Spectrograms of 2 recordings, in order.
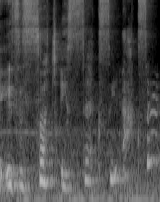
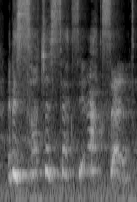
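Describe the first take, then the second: First: Softly lowered volume, slightly lifted pitch; soft admiration. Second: High-pitched, playful swoon; playful high repeat. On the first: Real, not acted. Vlogger admiring the British accent to viewers, soft admiration. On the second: Pretend. Vlogger playfully gushing over the British accent, high and light. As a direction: lift it high and keep it light.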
